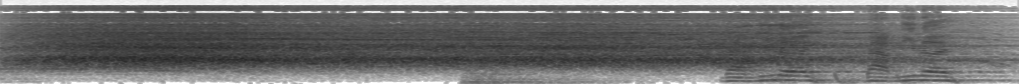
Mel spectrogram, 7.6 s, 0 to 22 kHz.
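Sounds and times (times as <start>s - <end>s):
large crowd screaming at high pitch: 0.0s - 7.6s
low rumble: 3.5s - 5.0s
speech: 5.7s - 7.3s.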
